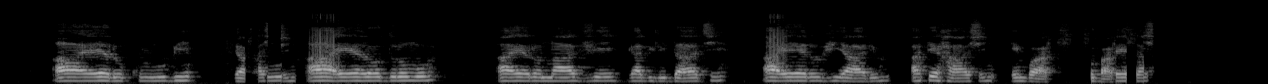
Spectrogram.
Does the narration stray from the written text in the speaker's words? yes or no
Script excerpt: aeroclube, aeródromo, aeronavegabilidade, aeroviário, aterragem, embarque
yes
